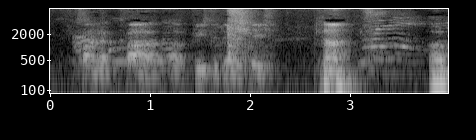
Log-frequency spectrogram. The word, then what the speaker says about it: Hanukkah: But the correct way to say it is Hanukkah, Feast of Dedication.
